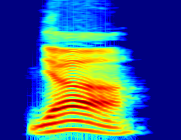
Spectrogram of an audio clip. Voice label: "Nya", Korean

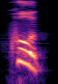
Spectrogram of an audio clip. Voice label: "got", Korean

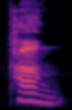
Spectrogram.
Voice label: "Gang", Korean

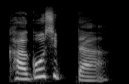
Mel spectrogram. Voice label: "gagosipda", Korean

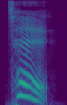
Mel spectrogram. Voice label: "chae", Korean

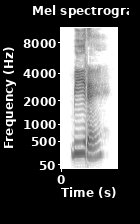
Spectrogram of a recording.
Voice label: "Mirae", Hangeul sounds; DigitalSoju

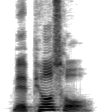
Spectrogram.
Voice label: "Maepyoso", Korean

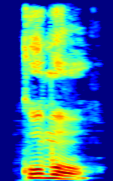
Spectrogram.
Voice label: "Gomo", Korean

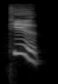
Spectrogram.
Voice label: "Tieut", Korean

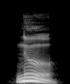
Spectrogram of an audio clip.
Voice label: "Nu", Hangeul sounds; DigitalSoju

